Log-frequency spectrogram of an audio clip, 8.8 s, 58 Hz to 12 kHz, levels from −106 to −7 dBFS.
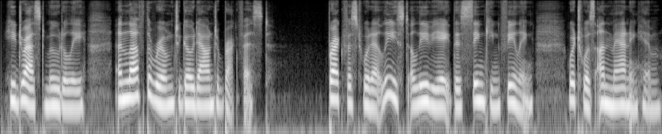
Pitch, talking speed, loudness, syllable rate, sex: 190 Hz, 165 wpm, -19 LUFS, 5.1 syllables/s, female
